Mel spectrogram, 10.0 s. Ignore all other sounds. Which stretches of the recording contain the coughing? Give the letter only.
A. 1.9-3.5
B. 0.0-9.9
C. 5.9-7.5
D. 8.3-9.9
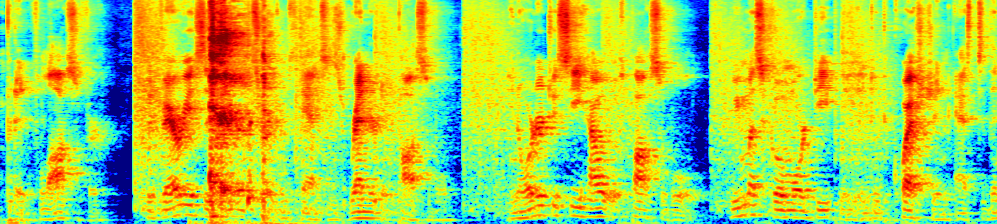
A.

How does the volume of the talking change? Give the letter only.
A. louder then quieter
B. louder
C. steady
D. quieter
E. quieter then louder
C.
